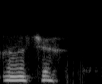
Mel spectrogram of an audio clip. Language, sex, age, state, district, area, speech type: Kashmiri, female, 45-60, Jammu and Kashmir, Srinagar, urban, conversation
